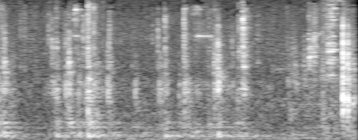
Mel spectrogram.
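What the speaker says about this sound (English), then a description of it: "what we're gonna do is we're gonna come up from the bottom and screw them in like this" Screws being driven in from below during a van swivel seat install, heard as close, quick ratcheting clicks with short mechanical bursts in a cramped space.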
